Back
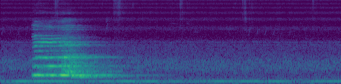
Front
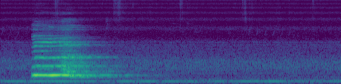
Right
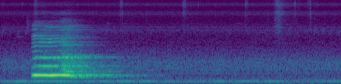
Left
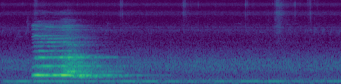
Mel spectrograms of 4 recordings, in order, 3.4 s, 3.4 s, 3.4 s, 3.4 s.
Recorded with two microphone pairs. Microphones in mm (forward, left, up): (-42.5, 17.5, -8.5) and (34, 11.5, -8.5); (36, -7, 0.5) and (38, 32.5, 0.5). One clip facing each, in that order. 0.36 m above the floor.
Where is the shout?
40° right, 8 m.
